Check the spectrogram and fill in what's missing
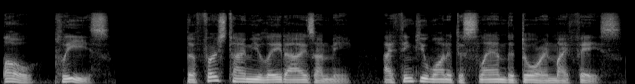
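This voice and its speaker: A playful young woman who teases her partner in a snowball fight, as a male narrator reads her lines. The voice sits fairly low and the sound is dry and close, with no room around it. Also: lively intonation, unhurried, a little mellow, no room sound. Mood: teasing. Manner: teasing, playful.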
